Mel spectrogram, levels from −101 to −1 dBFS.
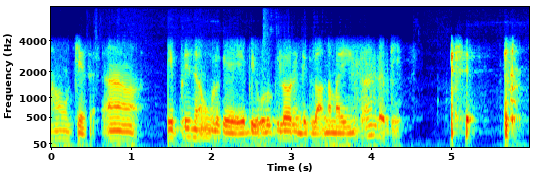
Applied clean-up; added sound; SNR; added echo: neural mask model RNNoise.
